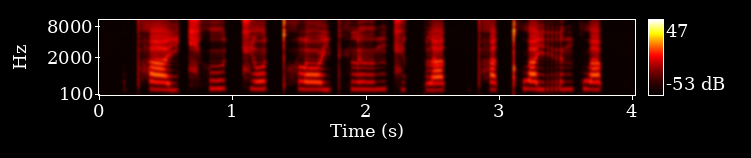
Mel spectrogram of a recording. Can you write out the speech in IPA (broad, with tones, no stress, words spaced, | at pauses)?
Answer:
pʰaː˨˩jt͡ɕʰuː˦˥t̚t͡ɕoː˦˥t̚ pʰlɔː˧jpʰlɯː˦˥ŋ t͡ɕu˨˩k̚pla˦˥t̚ | pʰa˨˩t̚ kʰwa˧jrɯ˦˥ŋ kwa˥˩p̚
